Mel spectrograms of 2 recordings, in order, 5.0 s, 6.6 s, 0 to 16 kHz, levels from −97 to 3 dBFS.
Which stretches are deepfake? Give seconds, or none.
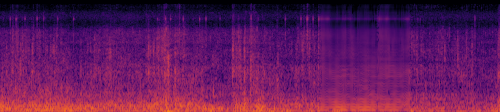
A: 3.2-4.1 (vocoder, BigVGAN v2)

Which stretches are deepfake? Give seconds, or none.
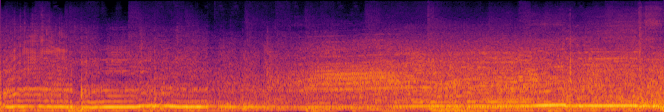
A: 0.7-1.4 (codec, SNAC); 4.0-5.3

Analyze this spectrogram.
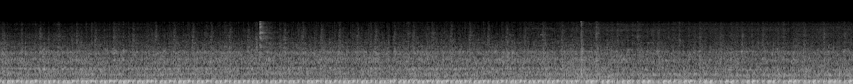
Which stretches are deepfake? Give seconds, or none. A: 0.0-1.5 (codec, DAC); 6.0-8.5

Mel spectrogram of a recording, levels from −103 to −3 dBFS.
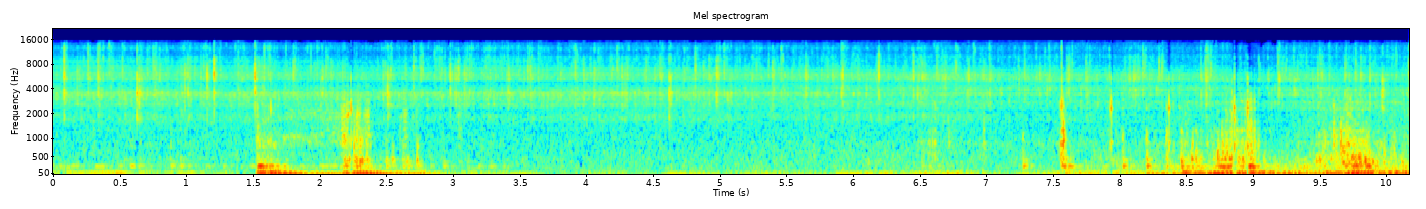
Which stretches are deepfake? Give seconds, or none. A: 0.0-1.6 (vocoder, Vocos); 3.7-7.0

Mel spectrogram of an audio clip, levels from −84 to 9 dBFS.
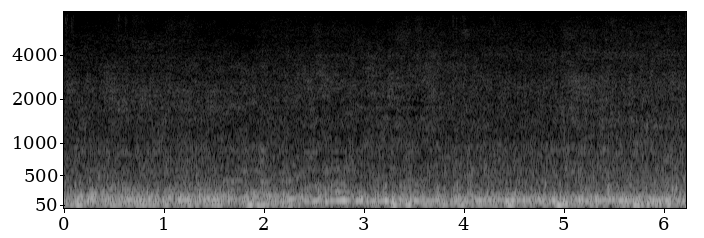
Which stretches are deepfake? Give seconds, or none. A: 1.6-3.9 (codec, SNAC)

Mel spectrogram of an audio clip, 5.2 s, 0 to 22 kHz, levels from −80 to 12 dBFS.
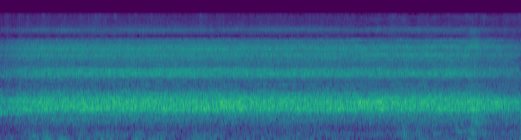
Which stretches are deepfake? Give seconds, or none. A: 3.5-5.2 (autoencoder, DAC-VAE)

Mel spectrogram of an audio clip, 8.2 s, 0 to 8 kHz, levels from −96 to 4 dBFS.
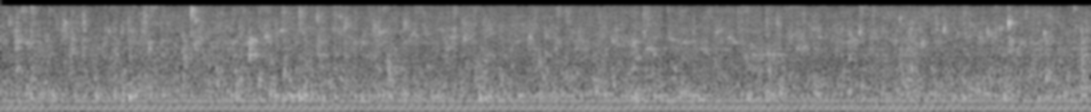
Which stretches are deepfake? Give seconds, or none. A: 1.9-6.7 (autoencoder, DAC-VAE)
